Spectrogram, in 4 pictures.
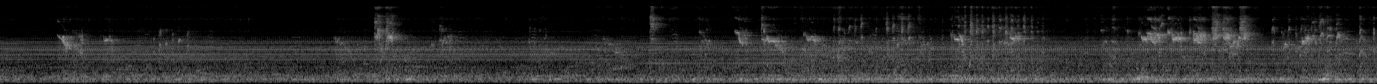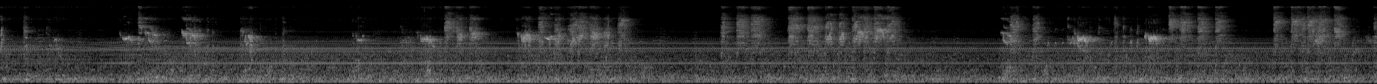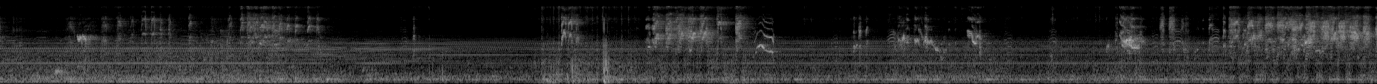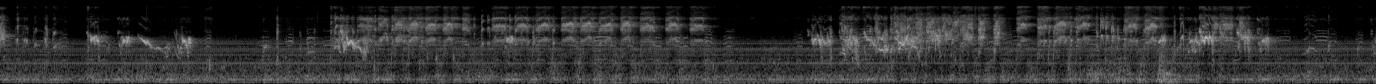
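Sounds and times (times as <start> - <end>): small birds chirping: 0.3 - 55.0.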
